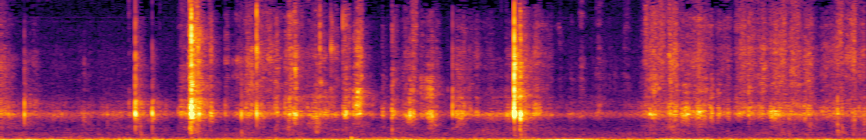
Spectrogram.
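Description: Light clicks and rustles of a small cardboard lipstick box being opened and handled, with two sharper clicks about a second and a half and four seconds in.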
